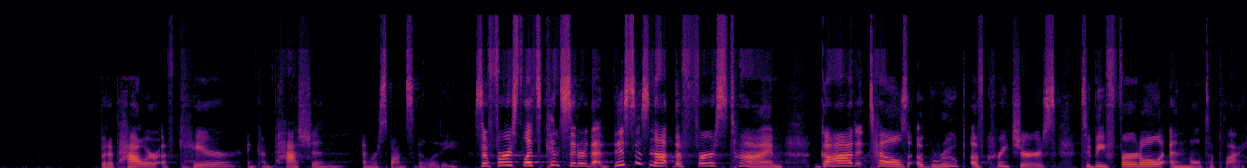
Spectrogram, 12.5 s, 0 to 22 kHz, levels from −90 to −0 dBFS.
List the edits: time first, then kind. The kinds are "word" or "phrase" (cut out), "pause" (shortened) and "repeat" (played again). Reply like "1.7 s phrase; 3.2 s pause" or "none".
2.4 s pause; 3.5 s pause; 4.7 s pause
